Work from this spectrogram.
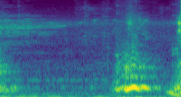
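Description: A hound in the fantasy game Dragon Age: Origins gives two short, loud barks close up after a quiet moment.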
